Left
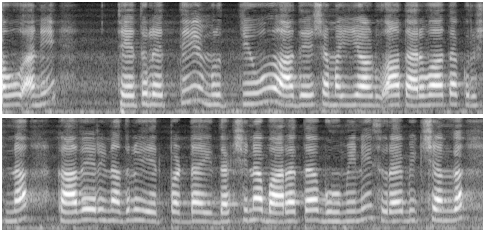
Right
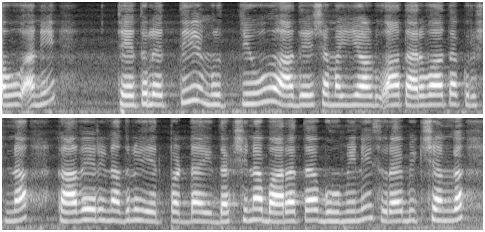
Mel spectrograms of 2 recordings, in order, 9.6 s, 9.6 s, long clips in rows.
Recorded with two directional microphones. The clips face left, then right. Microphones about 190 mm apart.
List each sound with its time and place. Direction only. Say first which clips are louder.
0.0 s a woman's voice: right 3 dB; 25° right (ahead or behind)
